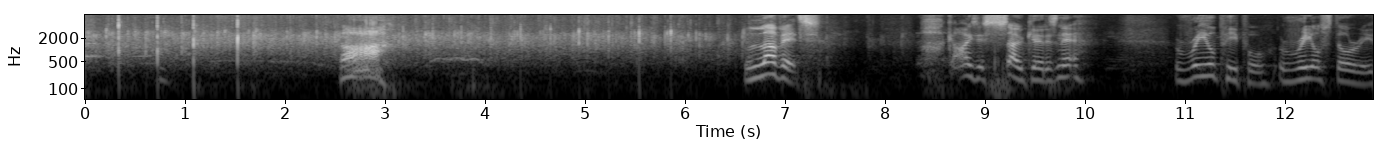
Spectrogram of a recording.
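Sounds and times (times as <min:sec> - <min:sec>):
audience applause: 0:00.0 - 0:08.2
loud vocal exclamation: 0:02.5 - 0:03.2
speech: 0:02.6 - 0:03.1, 0:06.6 - 0:07.4, 0:08.7 - 0:10.1, 0:10.9 - 0:12.8.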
